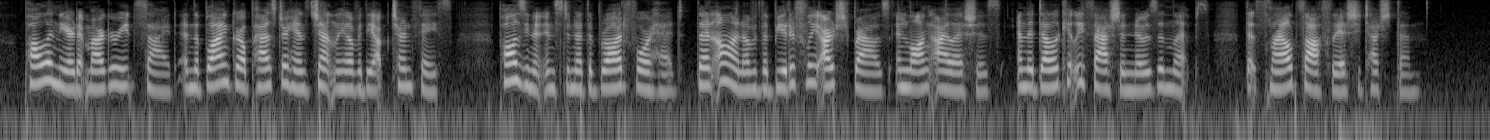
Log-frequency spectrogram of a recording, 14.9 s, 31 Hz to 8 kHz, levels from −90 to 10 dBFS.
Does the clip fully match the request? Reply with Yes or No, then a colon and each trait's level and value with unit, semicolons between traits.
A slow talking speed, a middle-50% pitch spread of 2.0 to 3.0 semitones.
No: average, 195 wpm; narrow, 2.6 semitones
